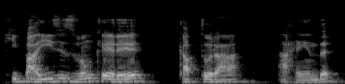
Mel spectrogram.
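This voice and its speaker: A man's voice: medium pitch, slow pace, husky. A man with a Brazilian accent explaining things didactically in a live discussion, working through hypothetical examples.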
